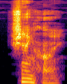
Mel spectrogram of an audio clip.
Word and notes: shanghai: Australian English

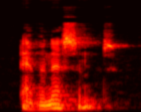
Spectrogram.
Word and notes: evanescent: British English

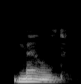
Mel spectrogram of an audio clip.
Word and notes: meld: British English

